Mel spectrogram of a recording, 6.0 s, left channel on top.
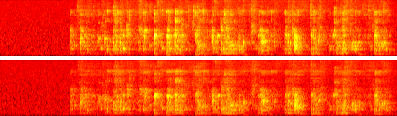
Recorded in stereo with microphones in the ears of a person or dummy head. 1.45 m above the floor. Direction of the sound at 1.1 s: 55° left (ahead or behind).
